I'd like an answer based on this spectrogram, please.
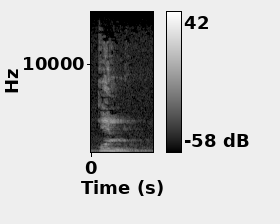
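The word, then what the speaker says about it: قل: and there is some other thing happens, and pronounce as qul.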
